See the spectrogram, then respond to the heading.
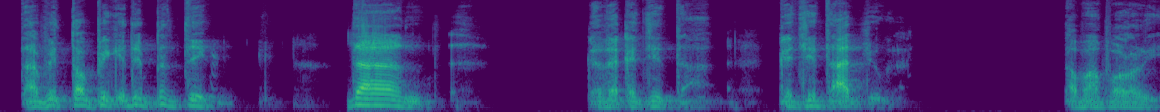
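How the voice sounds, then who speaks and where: Taking long, frequent pauses, a man speaks very slowly at a medium pitch with ordinary pitch variation and big swings in loudness. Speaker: TV discussion show host. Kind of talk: TV talk show hosting.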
